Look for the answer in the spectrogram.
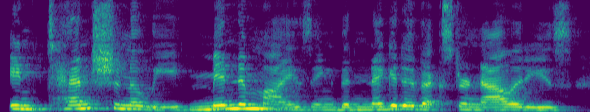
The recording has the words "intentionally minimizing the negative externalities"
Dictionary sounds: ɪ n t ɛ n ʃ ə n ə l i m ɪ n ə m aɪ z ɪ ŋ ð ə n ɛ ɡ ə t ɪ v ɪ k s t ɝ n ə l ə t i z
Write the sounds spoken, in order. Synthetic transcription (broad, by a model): ɪ n t ɛ n ʃ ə n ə l i m ɪ n ə m aɪ z ɪ ŋ ð ə n ɛ ɡ ə t ɪ v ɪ k s t ɝ n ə l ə t i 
